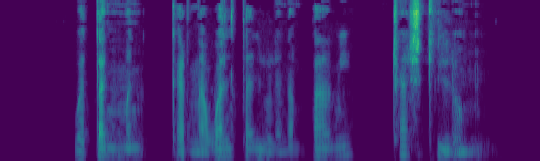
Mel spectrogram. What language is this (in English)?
Jauja Wanca Quechua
